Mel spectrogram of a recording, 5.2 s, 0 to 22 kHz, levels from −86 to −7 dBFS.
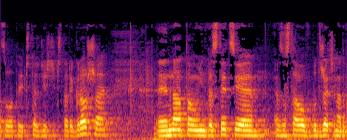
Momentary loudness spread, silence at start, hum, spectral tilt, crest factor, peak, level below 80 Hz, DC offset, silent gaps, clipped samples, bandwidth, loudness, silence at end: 14 LU; 0 s; none; -7 dB/octave; 14 dB; -2 dBFS; -38 dBFS; under 0.1%; none; under 0.1%; 11.5 kHz; -15 LUFS; 0 s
